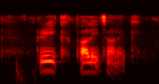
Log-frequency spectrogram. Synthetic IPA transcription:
ɡ̥ɹiːkpʰɔlitʰɔ̰nɪ̰k

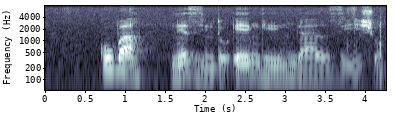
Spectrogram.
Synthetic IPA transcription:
kʼuɓa | nezintʼɔʔeŋʱiŋʱaziːʃwɔ̰

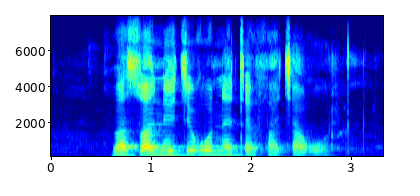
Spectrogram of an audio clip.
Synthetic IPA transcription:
baswanet͡ʃʼiɣʊnɛtʼɛfat͡ʃʼaɣʊːrwɪ

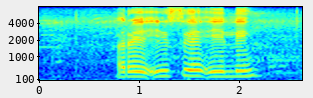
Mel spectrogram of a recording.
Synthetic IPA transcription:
rɪɪsɪɪlɪ

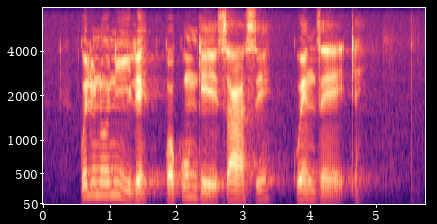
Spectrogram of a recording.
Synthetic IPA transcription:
k̬ʼwelinonilɛŋʱok̬uŋɡʱɛsasɛk̬ʼwɛnd͡zʱɛːk̬ʼɛ

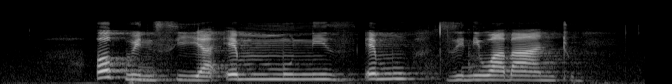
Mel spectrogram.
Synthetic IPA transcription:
oɡ̥ʱwinsija | emuziniwaɓaːntʼu

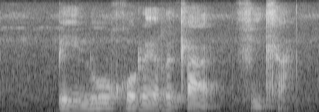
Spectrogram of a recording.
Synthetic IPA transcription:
pʼɪlʊχʊrɪrɪt͡ɬʼa | fiːt͡ɬʰa̰

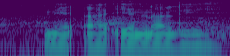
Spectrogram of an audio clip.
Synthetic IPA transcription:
nɛaʔɛnalɪ

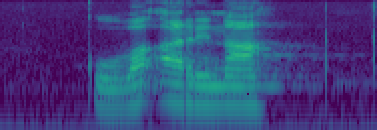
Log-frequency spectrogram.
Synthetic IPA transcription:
kʼuβaʔarina

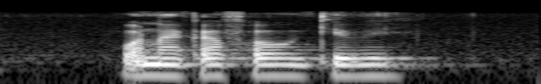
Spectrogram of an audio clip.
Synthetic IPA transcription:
wɔ̰nakʼafaʊkʼɪbɛ

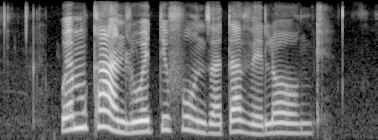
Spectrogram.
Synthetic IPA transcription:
wem̩kʰand͡ɮʱiwetʼifund͡zʱatʼavɛlɔːŋkʰɛ̥

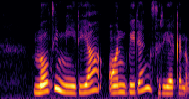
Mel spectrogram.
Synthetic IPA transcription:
məlˠtimiːdiɐʔɑːnbidəŋsriəkənə̰

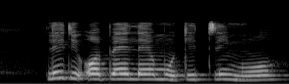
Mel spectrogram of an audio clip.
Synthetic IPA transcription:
lɪdiʔɔpʼɛlɛmʊkʼɪtʼɪŋ̩wo

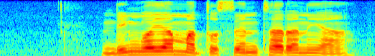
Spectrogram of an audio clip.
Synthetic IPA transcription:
ndiŋɡɔjamat̪ɔsɛntʰaɾaniɦa

